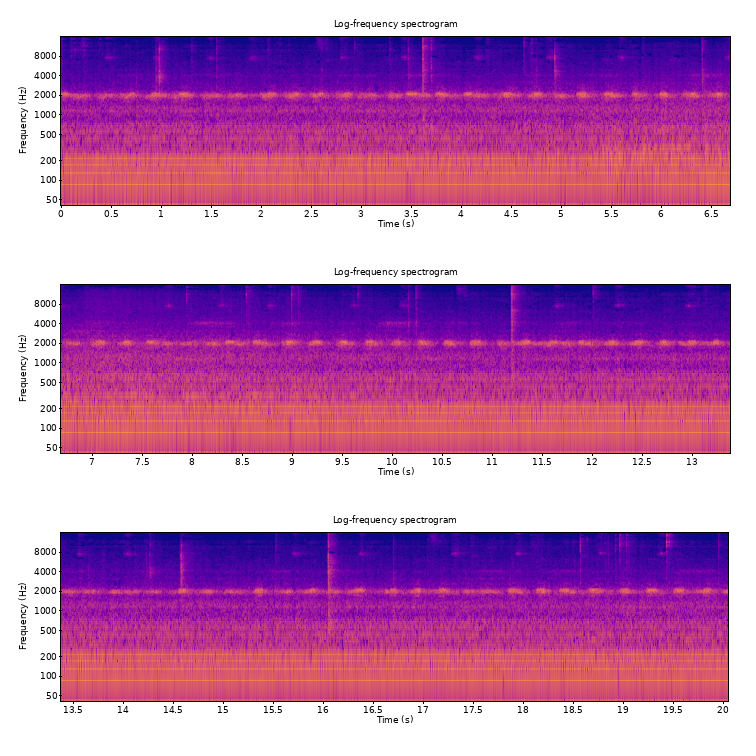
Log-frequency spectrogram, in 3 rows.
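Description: Lishi LW4 2-in-1 pick working the pin tumblers of a Lockwood lock held in a vise: scattered faint, sharp metallic clicks as the pins are lifted and set. Under it run a steady low hum and a regular high chirp about three times a second.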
